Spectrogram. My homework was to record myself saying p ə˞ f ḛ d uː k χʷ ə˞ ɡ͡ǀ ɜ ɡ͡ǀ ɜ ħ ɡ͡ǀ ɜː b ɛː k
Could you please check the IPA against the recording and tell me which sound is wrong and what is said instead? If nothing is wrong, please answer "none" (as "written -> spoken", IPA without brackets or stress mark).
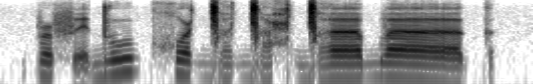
ɛː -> ɜː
